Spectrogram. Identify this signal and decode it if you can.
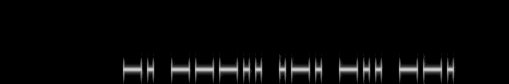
Morse code, heard as a keyed tone, about 20 wpm, 700 Hz. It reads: N8RDG
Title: USA Call Signs - 5 Characters - Repeated 2x - 20wpm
